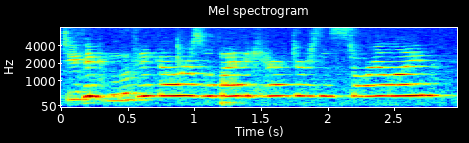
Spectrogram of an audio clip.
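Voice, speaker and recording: A woman's voice: very high-pitched, brisk, recorded from a distance. Woman playing blunt young producer, tinny and echoey. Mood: businesslike, doubtful. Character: exasperated young female movie producer, blunt and impatient. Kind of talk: amateur script table read.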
